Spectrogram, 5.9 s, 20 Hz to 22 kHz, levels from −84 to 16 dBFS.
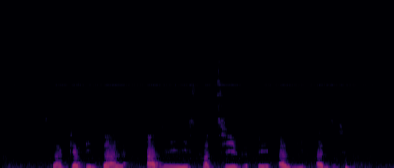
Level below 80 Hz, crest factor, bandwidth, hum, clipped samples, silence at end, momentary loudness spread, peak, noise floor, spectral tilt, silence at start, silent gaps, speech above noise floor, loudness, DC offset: -68 dBFS; 18 dB; 15.5 kHz; none; under 0.1%; 0.6 s; 9 LU; -32 dBFS; -76 dBFS; -7.5 dB/octave; 0.8 s; none; 27 dB; -50 LUFS; under 0.1%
